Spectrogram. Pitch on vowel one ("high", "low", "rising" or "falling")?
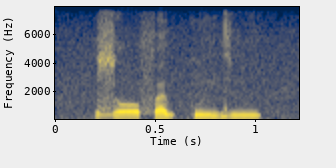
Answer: high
